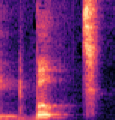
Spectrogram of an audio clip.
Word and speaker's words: booked: So another word that is book. So it ends with K. When we add ed, it will be booked.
